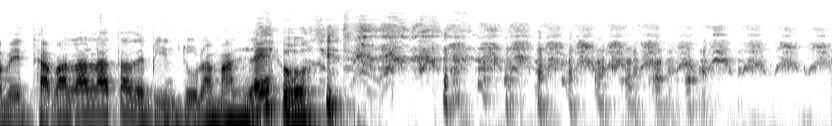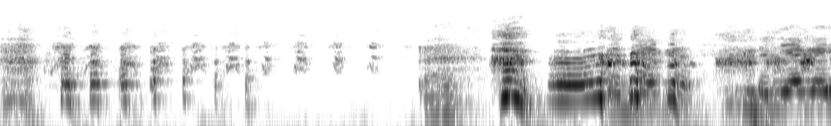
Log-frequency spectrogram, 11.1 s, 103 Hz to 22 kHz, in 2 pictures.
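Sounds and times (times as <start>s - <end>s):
person laughing breathily: 3.1s - 11.0s.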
